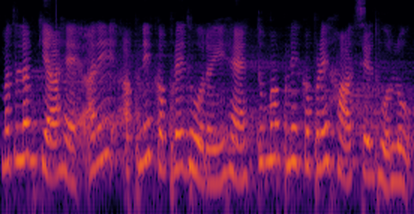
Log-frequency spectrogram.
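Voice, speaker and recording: A woman's voice: sits high, lively intonation, normal speed, long reverb tail, muffled recording. A woman voicing a resentful, plotting young daughter-in-law who talks in a sulky, defiant way.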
